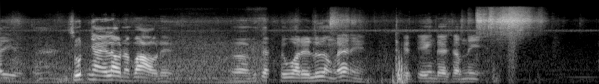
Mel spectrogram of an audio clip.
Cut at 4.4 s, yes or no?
no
